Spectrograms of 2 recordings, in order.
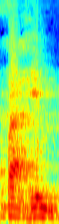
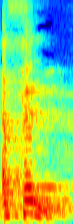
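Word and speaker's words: فاهم: Tapi dalam amiyah bacanya FM. Mestinya fa maktoknya menjadi mati FM.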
